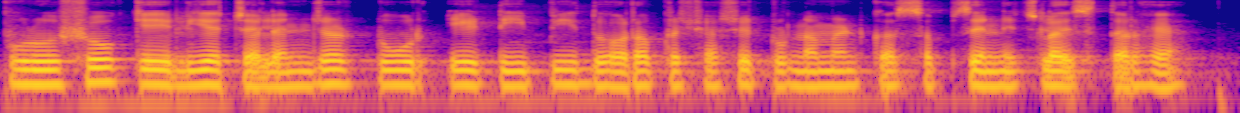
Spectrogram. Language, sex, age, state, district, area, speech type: Hindi, male, 30-45, Madhya Pradesh, Betul, urban, read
